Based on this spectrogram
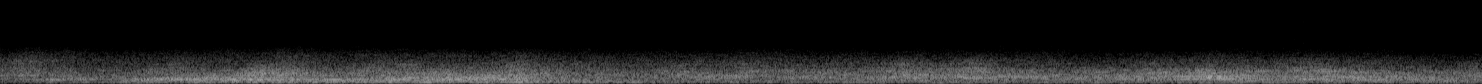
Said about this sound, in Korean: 비행기 좀 지나가고 나면. 예, 그러시다 맞아. 갑자기 또 비행기가 오네. 맞아.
